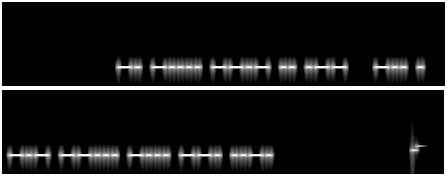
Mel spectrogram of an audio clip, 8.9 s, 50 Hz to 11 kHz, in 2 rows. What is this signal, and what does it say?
Morse code, heard as a keyed tone, about 28 wpm, 700 Hz. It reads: N6QIW DE K7BGF
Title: USA Callsign DE Callsign - 5 Characters - 28wpm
